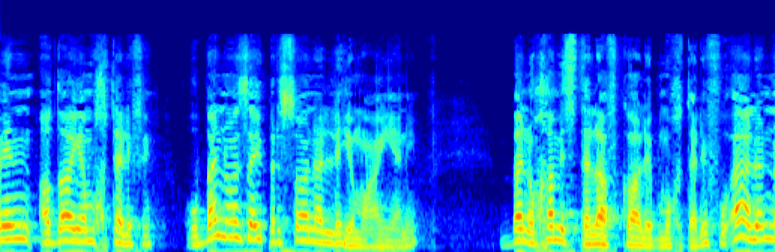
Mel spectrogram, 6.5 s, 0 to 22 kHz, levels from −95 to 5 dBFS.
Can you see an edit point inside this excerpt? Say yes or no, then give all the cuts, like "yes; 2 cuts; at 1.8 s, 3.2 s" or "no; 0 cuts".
yes; 3 cuts; at 1.3 s, 2.2 s, 2.8 s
